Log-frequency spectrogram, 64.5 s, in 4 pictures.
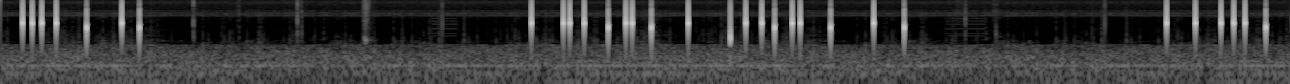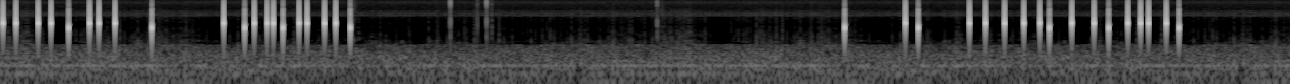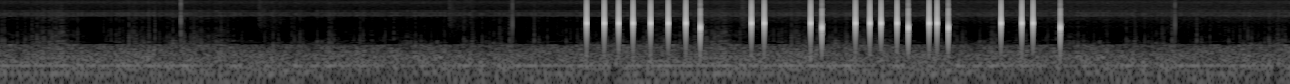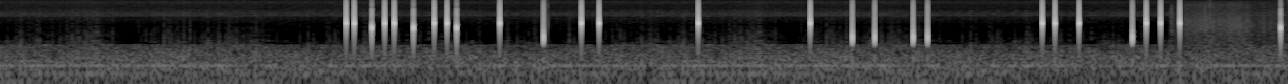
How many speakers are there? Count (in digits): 0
